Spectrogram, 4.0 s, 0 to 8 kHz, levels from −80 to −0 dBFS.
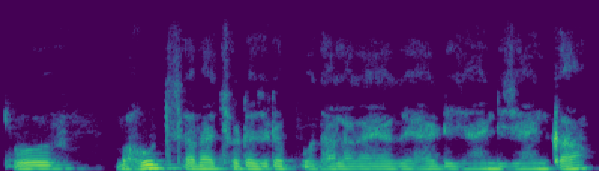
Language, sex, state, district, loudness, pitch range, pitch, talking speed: Hindi, male, Bihar, Jamui, -23 LUFS, 125-140 Hz, 130 Hz, 165 wpm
